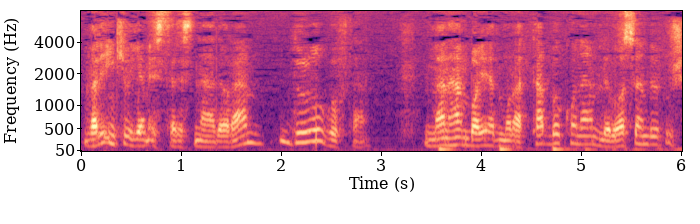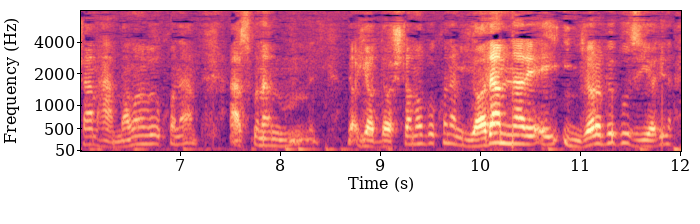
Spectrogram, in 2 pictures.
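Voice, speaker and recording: A man's voice: fairly high pitch, lively intonation, darkish tone, slight background noise. A man explaining a topic as a studio guest on a talk show. He lectures in long lists and keeps checking in with his listener through little tag questions.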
